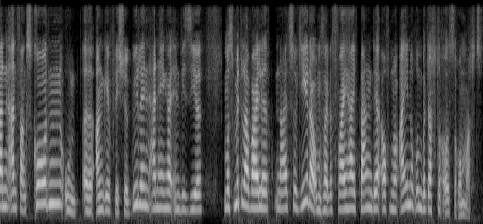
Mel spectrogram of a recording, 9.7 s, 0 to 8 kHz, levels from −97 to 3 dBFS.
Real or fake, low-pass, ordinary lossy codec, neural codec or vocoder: fake; 7.2 kHz; none; codec, 16 kHz in and 24 kHz out, 0.9 kbps, LongCat-Audio-Codec, fine tuned four codebook decoder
